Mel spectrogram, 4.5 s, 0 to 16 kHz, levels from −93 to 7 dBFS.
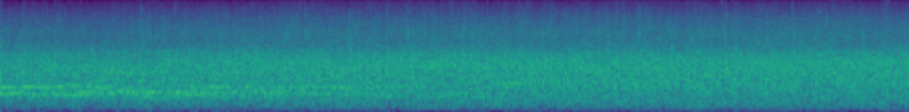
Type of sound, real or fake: real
